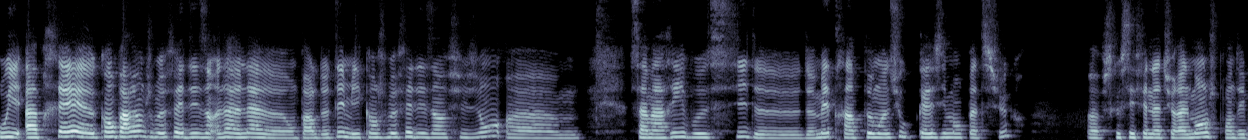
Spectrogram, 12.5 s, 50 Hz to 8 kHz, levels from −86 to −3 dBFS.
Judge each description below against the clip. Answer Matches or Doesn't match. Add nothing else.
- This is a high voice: Matches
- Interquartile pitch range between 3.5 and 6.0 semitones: Doesn't match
